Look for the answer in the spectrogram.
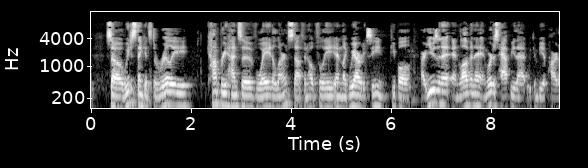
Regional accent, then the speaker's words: Buffalo, New York, United States; And so we're from Buffalo, and we're like, yeah, let's go to this game.

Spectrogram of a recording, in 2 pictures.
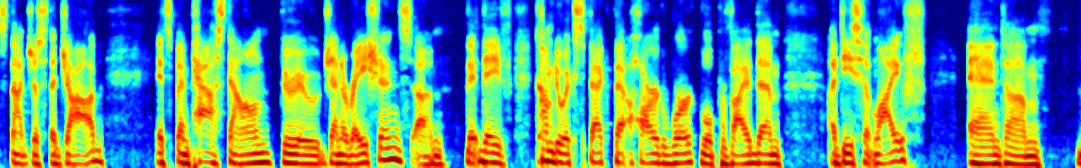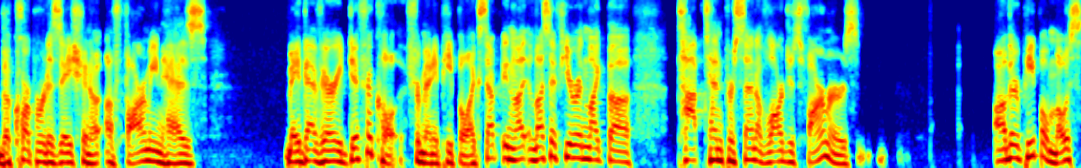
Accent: Brainerd, Nebraska, United States; one of my good friends who was from my hometown in Brainerd

